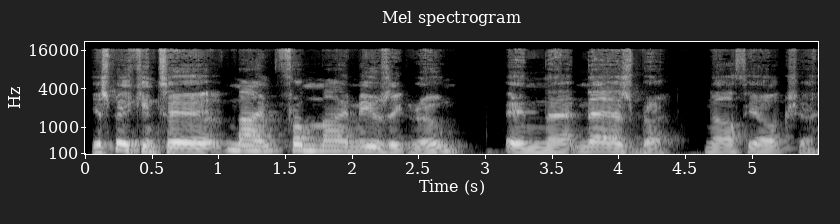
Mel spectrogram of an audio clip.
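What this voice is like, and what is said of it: Yorkshire English accent. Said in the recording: “he sounds very Yorkshire." Is that right? ... That's right. I'm originally from Sheffield, around the Barnsley area.”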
